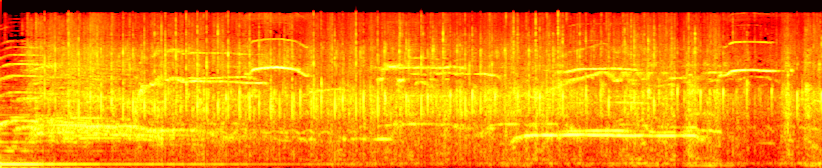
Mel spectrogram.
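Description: A bachata song ends on a held low final note, and a theatre audience applauds and cheers, with shouts and whistles over the clapping.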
